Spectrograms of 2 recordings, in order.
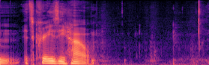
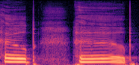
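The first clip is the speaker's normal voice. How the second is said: high, pleading yelp of help, held high; lightly hammed-up high cry for help; mock cry for help; 9 semitones higher than usual. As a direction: squeak it out like a man stuffed in a bag. Kidnapped man pleads from bags.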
